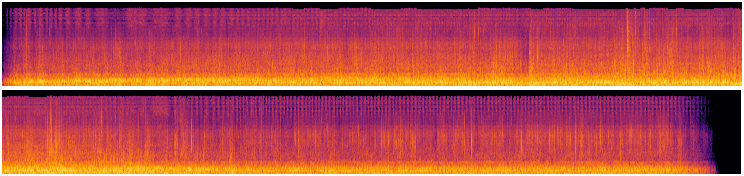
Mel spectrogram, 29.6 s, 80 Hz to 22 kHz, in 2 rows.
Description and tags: Bike downhill
This is a mountain bike subjective field recording. Bike velocity download. The micro is in the bike. Micro: AUDIO-TECHNICA condenser (mono) AT835b in a DAT SONY TCD-D7. Digital transfer to PROTOOLS. Place: Sant Quirze del Valles, Catalonia, Spain.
